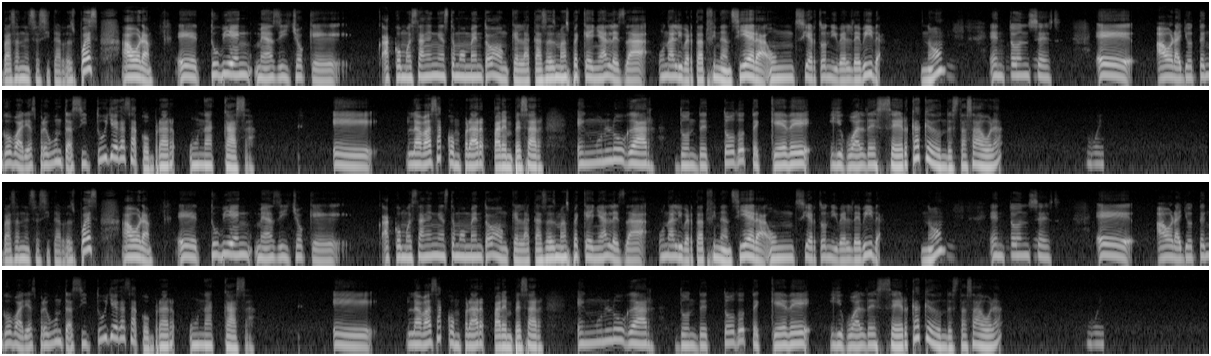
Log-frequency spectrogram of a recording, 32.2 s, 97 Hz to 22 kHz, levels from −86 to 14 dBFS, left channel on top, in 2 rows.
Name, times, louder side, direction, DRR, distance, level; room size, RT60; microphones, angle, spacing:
voice 1, 0.0-2.0 2.3-4.5 5.1-11.7 12.3-12.6 13.2-14.0 14.6-15.1 15.4-19.5 20.5-21.0 21.5-23.3 23.8-24.8 25.1-26.9 27.1-29.4, left 2 dB, 30° left, 0.7 m, -20 dB
voice 2, 13.2-13.9 30.5-30.8, left 1 dB, 50° left, 1.1 m, -39 dB
open air
head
